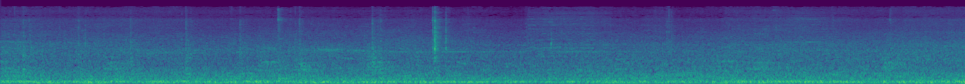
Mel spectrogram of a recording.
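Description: Steady street traffic noise with a low engine rumble, and a few light clinks, the sharpest about four seconds in.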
